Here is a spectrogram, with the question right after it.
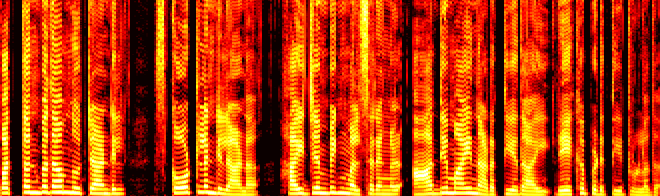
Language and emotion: Malayalam, neutral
